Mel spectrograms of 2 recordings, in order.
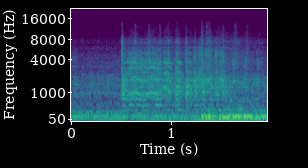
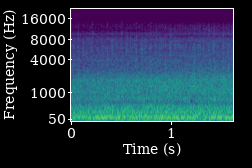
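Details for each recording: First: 1994 Dodge Dakota SLT V8 on first start after a new oil pump and pickup tube. After a short crank, fast light lifter ticking rides over the idle and fades as oil pressure builds; a faint tick remains, possibly from earlier oil starvation. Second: 1994 Dodge Dakota SLT V8 after new oil pump and pickup tube: deep, even idle with a steady low rumble; the loud tick before oil pressure builds is gone, no ticking or knocking, engine sounds healthy.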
